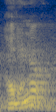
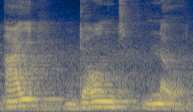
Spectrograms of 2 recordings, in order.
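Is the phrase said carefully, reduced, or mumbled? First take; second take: reduced; carefully. First: The words run together in a reduced form. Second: Each word is pronounced clearly and separately. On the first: "dalam kehidupan sehari-hari Anda bisa katakan" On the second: "kalau Anda mau lafalkan kata per kata"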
